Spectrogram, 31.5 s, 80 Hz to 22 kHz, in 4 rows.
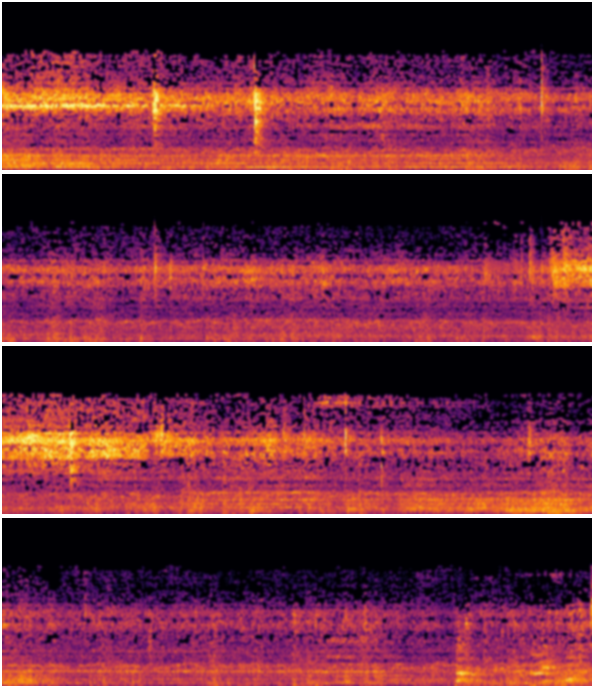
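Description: E231-series electric commuter train running, heard from the driver's cab: steady rail running noise with a sustained whine throughout. The audio carries an added echo effect.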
